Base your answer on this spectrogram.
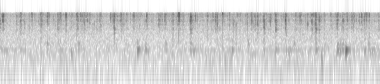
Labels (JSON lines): {"label": "ambient", "recorder": "HydroMoth"}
